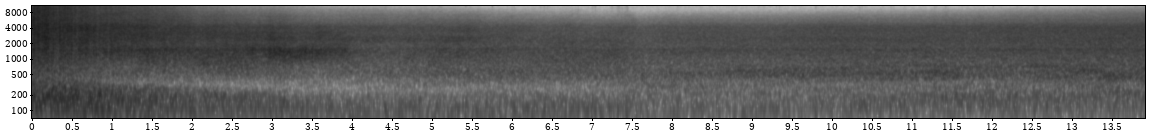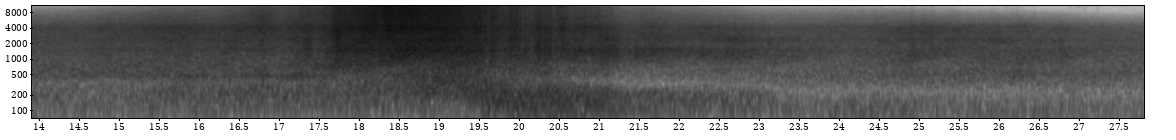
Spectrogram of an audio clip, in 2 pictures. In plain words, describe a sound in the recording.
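A jet engine roars loudly as a fighter plane takes off and climbs away.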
